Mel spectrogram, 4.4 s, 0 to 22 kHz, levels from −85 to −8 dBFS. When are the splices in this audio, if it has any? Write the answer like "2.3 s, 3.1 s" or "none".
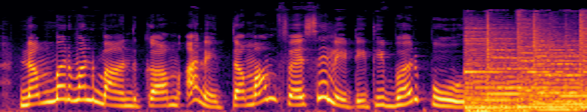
3.5 s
